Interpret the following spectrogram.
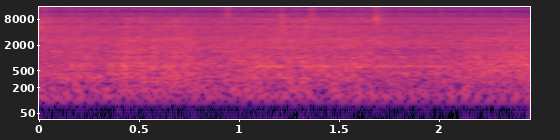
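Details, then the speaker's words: Honda PCX160 scooter that would only crank and not start, now running after the fix, no check-engine light: even constant engine drone without stumbles, pops or rattles; runs smoothly. "So yun umaandar na siya Okay na"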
